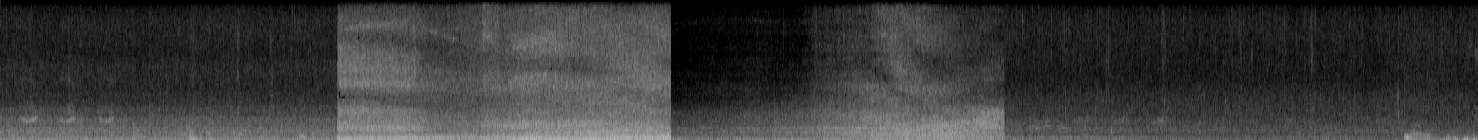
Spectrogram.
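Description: Road traffic on a highway heard in several cut segments: a loud stretch of heavy rushing noise about five seconds in, then a vehicle passing by, rising and falling, around twelve to fifteen seconds in, and quieter traffic noise after. A voice starts near the end.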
